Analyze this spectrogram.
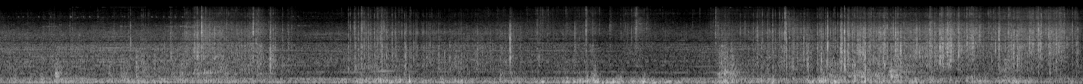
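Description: Volvo 210 excavator's diesel engine running under load as it pushes over a large evergreen tree, with wood cracking and splintering. Branches crackle and crash in a dense burst over the last few seconds as the tree goes down into the brush.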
